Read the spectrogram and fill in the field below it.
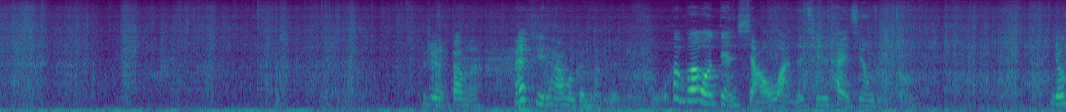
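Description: Cardboard food boxes rustle and tap as they are handled.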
